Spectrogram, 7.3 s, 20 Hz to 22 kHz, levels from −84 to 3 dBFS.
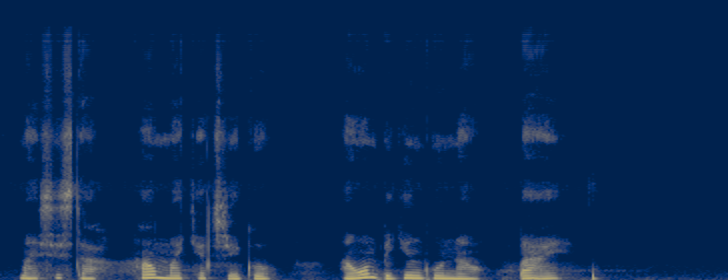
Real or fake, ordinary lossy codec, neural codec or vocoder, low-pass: fake; none; vocoder, 44.1 kHz, 128 mel bands every 256 samples, BigVGAN v2; 19.8 kHz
